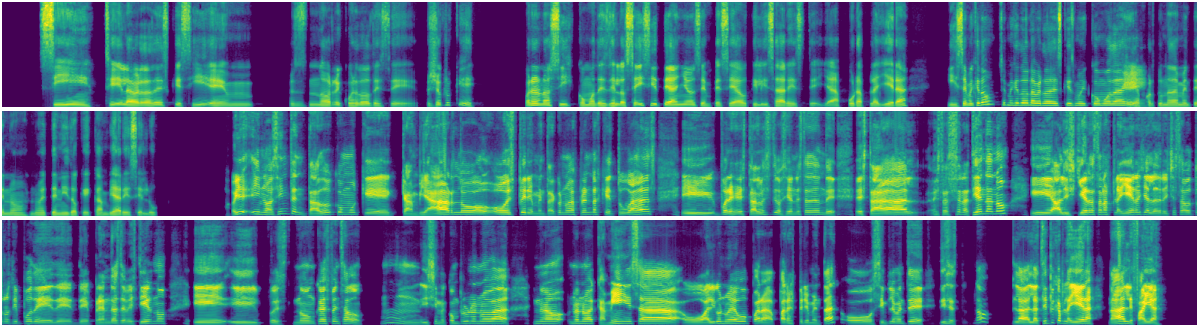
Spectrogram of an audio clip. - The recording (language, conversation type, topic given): Spanish, podcast, ¿Qué prenda te define mejor y por qué?
- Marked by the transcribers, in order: none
